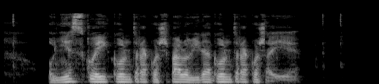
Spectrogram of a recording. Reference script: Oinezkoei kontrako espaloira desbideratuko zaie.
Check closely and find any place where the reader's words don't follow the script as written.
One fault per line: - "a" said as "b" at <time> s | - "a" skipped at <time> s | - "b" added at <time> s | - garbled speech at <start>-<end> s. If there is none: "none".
- "desbideratuko" said as "kontrako" at 2.2 s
